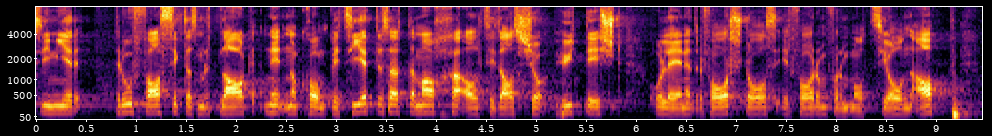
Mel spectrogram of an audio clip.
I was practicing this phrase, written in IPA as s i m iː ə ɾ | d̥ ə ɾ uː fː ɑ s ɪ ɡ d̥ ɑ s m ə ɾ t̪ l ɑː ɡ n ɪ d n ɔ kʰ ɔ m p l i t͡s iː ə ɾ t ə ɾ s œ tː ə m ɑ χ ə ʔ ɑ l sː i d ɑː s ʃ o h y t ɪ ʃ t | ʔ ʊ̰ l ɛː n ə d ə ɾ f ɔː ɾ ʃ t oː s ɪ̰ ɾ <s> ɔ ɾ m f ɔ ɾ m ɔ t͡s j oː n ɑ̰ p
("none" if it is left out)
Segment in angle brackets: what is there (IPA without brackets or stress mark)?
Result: f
